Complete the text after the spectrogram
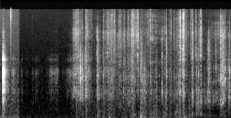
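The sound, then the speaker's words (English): Tissue paper wrapping jewellery in a gift box rustles and crinkles as the box is opened, a soft continuous crackling that starts after a brief click and a quiet pause, with no talking. “And when you open the box, they package the jewellery in a beautiful tissue paper.”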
